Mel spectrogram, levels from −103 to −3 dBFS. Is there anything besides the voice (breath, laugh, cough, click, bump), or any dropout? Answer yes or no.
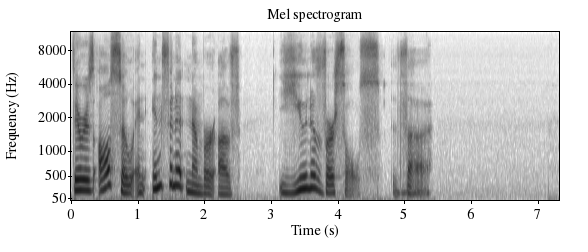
no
